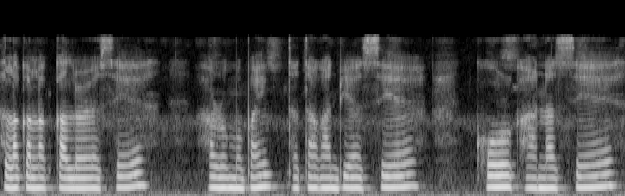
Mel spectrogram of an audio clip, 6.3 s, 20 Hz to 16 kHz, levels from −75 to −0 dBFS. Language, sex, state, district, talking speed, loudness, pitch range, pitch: Nagamese, female, Nagaland, Dimapur, 125 wpm, -16 LUFS, 190-210 Hz, 195 Hz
